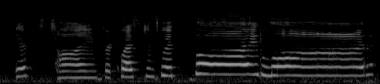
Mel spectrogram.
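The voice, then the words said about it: Baby voice. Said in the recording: “Let's see if I can do baby voice today.”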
